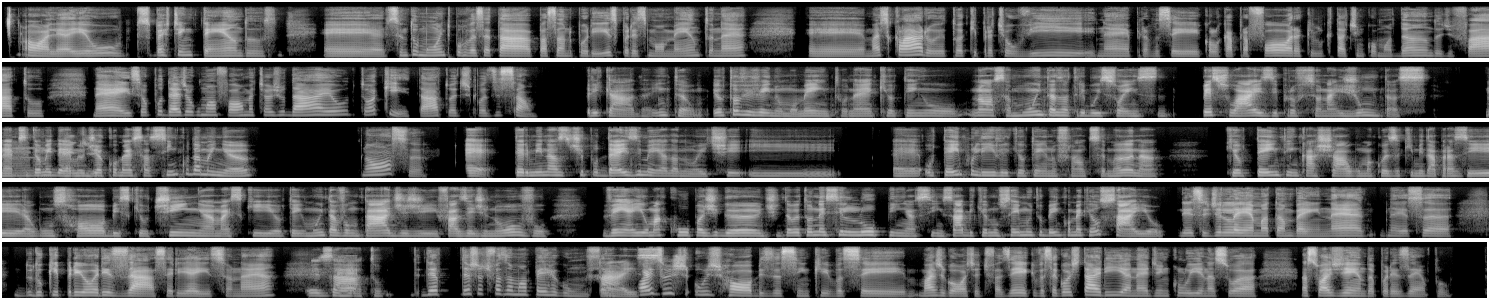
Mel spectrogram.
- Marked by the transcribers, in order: in English: "looping"
- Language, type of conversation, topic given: Portuguese, advice, Como posso encontrar tempo e motivação para meus hobbies?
